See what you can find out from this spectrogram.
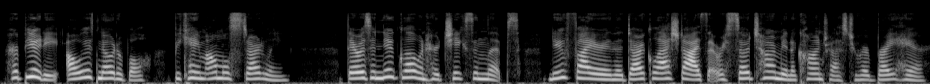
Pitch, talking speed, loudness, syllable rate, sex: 250 Hz, 220 wpm, -18 LUFS, 5.8 syllables/s, female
